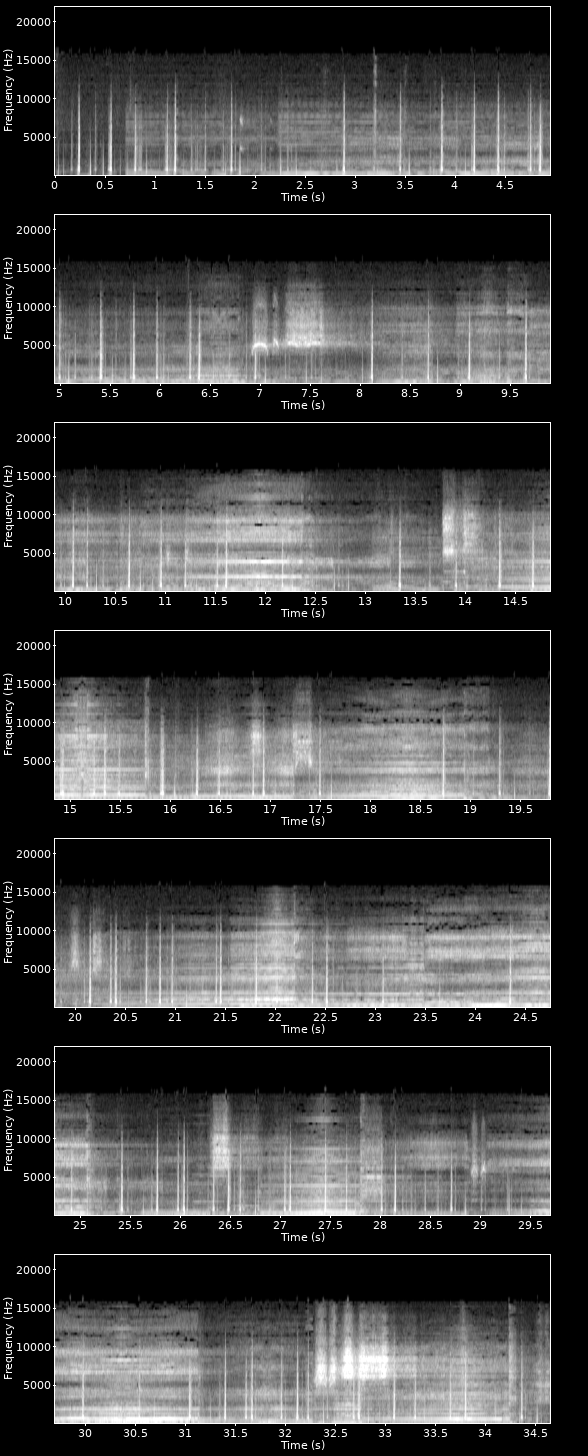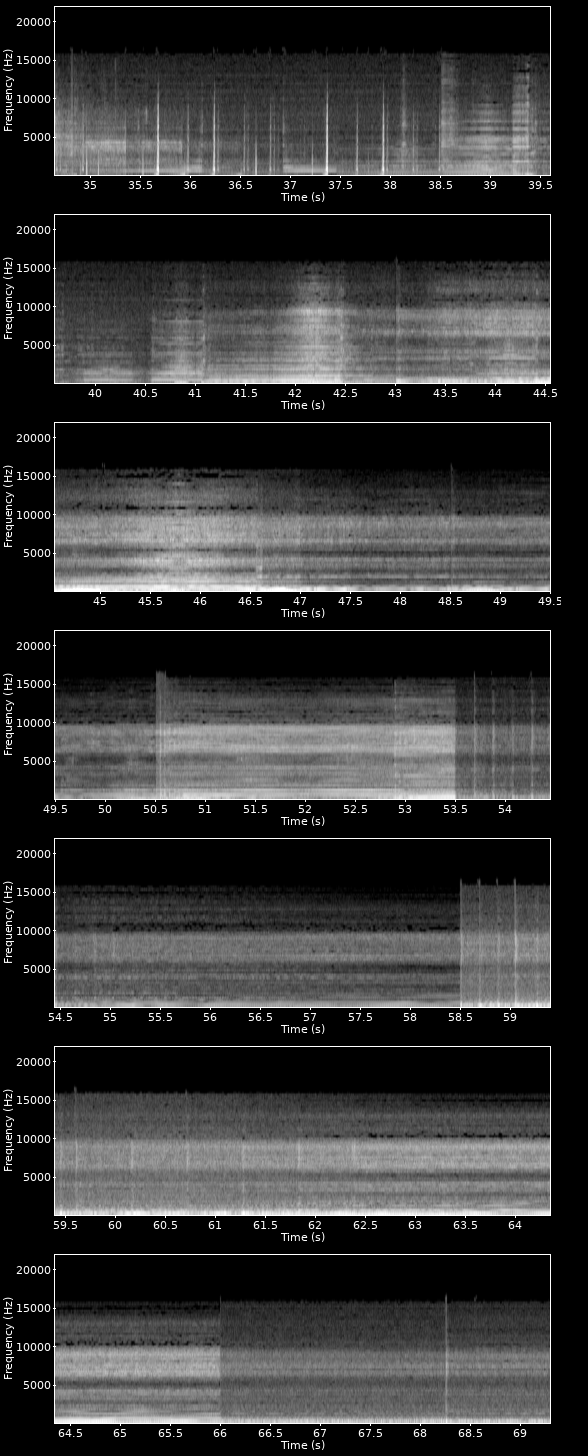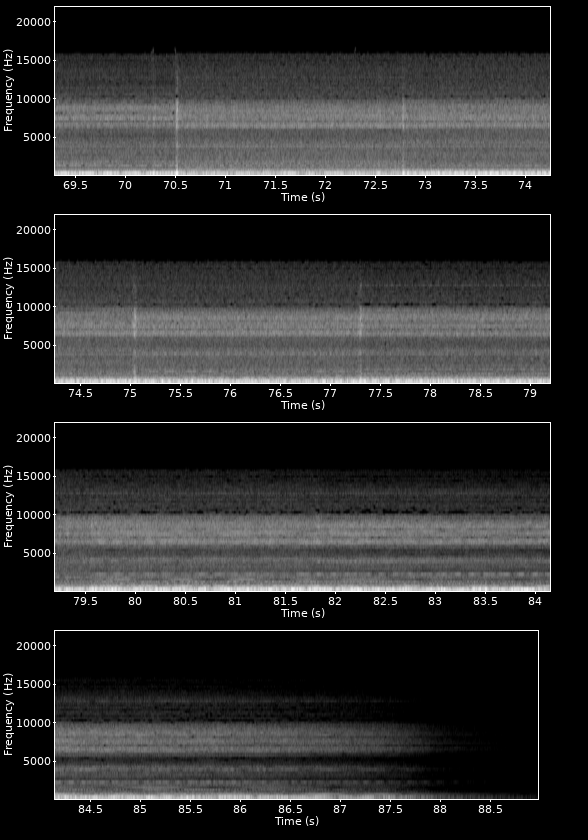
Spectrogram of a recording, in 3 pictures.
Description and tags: this is an excerpt from a piece I made on acoustic guitar with vocals. I then took the track and reversed it transposed it in certain areas at different speeds over processed with effects
texture, experimental, voice, transposed, ambient, reversed, music, atmospheric, effects, backwards, female, singing, sound, vocal, textured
